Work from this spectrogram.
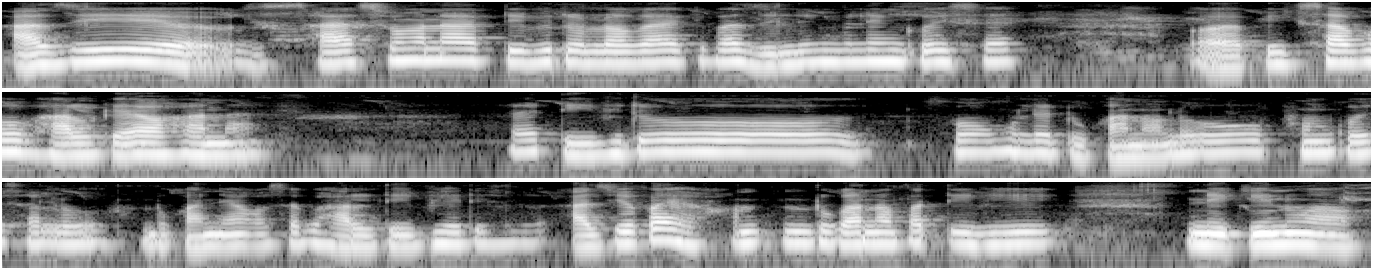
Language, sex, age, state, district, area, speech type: Assamese, female, 30-45, Assam, Dhemaji, urban, spontaneous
